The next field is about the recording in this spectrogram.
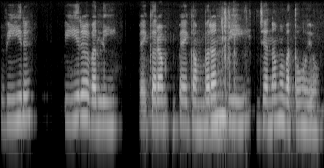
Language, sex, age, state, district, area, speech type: Sindhi, female, 30-45, Madhya Pradesh, Katni, rural, spontaneous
